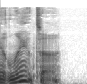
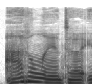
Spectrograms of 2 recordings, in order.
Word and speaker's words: Atalanta: Atalanta. Not named after the city. – Because that would be Atlanta. Atalanta is a huntress from Greek myth. I'm sure you hear that mistake a lot.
